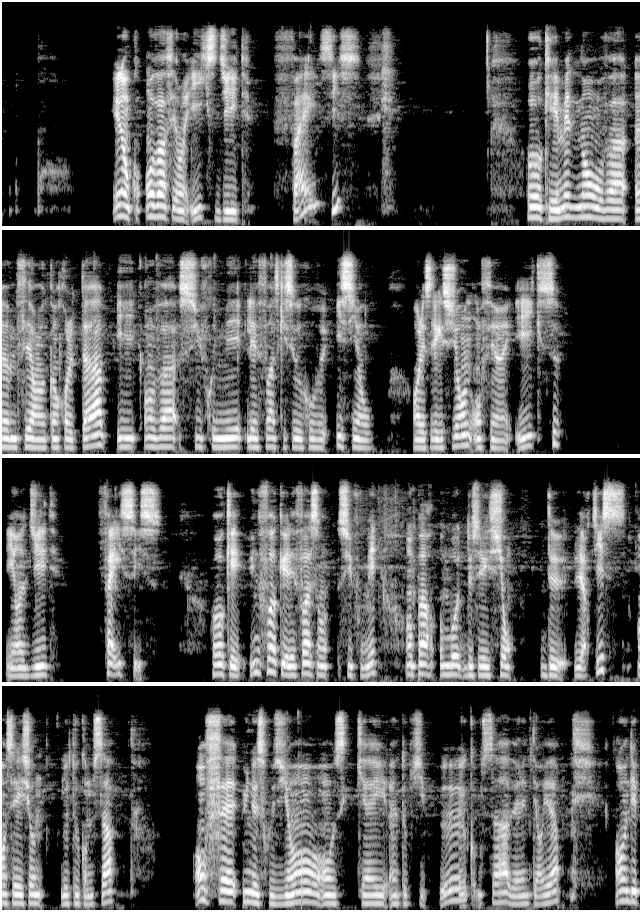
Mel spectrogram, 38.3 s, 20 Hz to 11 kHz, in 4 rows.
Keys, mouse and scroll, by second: 2.4 x, 5.6 KP_1, 6.5-8.7 scroll down 1, 8.7-9.8 scroll up 2, 9.8 ctrl+Tab, 11.7 right click, 12.6 shift+right click, 13.5 shift+right click, 18.5 x, 21.9-22.5 scroll down 1, 22.6-23.6 scroll down 3, 23.6 ctrl+Tab, 28.6 alt+right click, 29.6-30.0 ctrl+scroll up 2, 32.3 e, 35.9 scroll down 1, 36.0 middle click, 36.8-37.2 scroll up 2, 37.8-38.2 drag.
